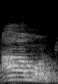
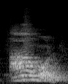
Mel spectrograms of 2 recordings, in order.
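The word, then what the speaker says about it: almond: না এটার উচ্চারণ হবে আমন এটার উচ্চারণ হবে আমন এল এর উচ্চারণ হবে না অর্থাৎ এম এর আগে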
